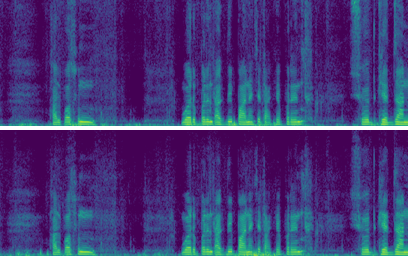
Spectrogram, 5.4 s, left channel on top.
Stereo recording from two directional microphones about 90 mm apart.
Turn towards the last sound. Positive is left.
turn(degrees=15)  # may be behind; listen again after turning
